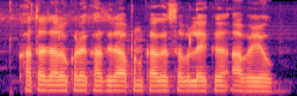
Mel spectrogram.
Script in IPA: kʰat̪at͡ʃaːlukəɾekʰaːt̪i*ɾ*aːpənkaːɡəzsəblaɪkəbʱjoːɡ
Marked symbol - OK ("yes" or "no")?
yes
